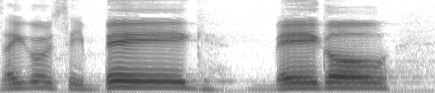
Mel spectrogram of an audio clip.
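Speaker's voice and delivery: Minnesotan accent. Speaker back from Minnesota, slipping into the Minnesotan accent. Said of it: "the wonderful Minnesotan accent. I'm sorry, it kind of happens".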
